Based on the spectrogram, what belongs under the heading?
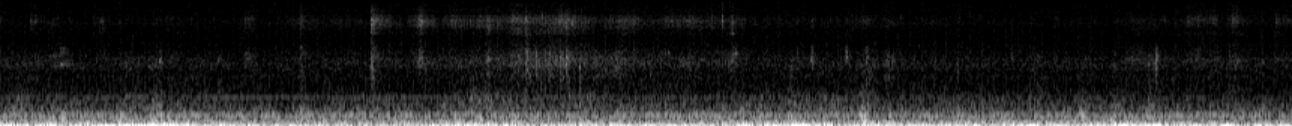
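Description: Passenger train running, heard from inside the carriage: a steady low rumble with a few light clicks and rattles scattered through it.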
